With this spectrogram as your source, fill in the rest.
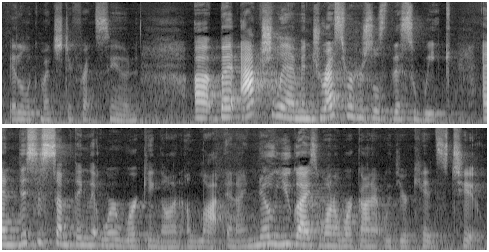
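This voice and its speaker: A woman speaks at a fairly quick pace in an animated tone, her loudness swinging widely, with audible echo in the room. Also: medium pitch for a woman, lively intonation. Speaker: children's choir director. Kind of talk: tutorial. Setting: church.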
